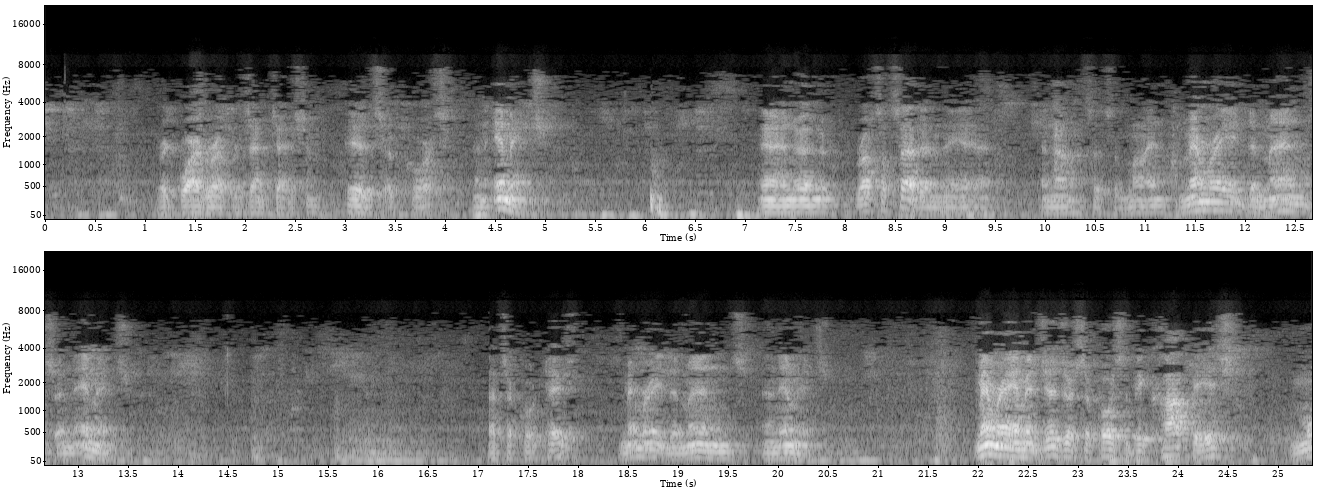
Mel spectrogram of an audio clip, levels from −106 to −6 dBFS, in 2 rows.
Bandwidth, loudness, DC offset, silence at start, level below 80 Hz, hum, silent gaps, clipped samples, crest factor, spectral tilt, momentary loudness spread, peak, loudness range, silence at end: 8.2 kHz; -27 LUFS; under 0.1%; 0 s; -44 dBFS; none; none; under 0.1%; 22 dB; -6 dB/octave; 20 LU; -8 dBFS; 12 LU; 0 s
